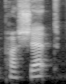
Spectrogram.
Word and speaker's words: pochette: um but also the maple leaf pot is pronounced the pochette pochette pochette you push it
